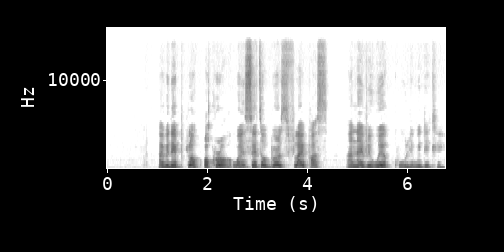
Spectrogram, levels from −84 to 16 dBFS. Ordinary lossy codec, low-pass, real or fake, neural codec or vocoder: none; 14.4 kHz; real; none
